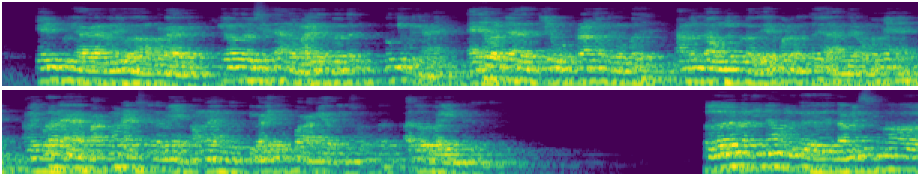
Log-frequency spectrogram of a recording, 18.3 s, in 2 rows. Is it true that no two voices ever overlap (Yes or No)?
Yes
